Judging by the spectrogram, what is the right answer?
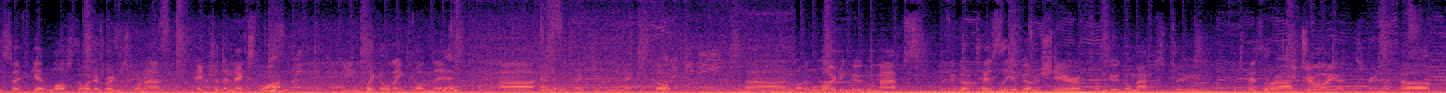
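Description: A man rattles off his words very fast while loud music plays behind him. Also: ordinary pitch variation. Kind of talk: group briefing. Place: street.

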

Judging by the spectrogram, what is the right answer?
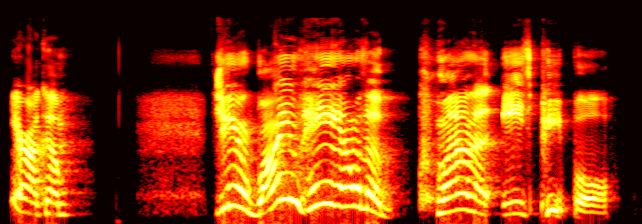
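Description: The speech moves at a moderate pace. Behind it, the background is quiet. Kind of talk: character voice play dialogue. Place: home room. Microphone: phone near.

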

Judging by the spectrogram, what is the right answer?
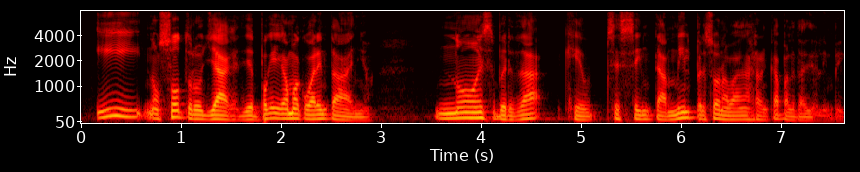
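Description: Against a quiet background, a man with a dark, mellow tone speaks with lively intonation and big swings in loudness. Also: moderate pace. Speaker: YouTube show host. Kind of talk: casual talk show discussion. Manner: joking, chatty. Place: studio. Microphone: studio mic.

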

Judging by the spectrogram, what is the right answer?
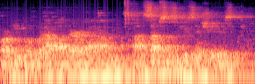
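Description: Strong room echo and light background noise surround a man's voice. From US, New York City. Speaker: author and awards host. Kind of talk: awards ceremony speech. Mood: heartfelt, personal. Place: hall. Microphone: camera far.

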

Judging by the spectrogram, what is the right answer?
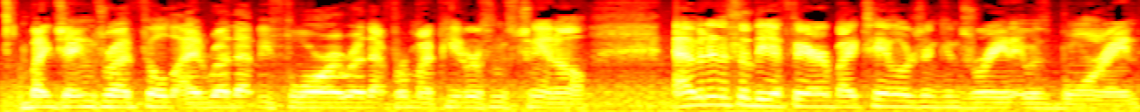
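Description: A man races along at a very fast pace while light background noise plays. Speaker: book vlogger. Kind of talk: casual vlog chat. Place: car.

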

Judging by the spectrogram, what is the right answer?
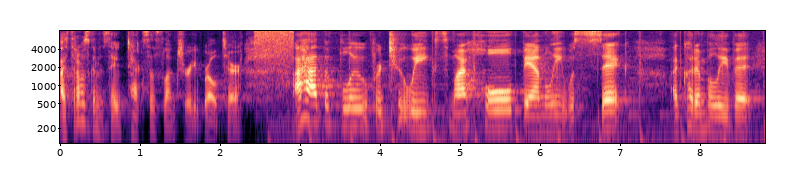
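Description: A woman with an upbeat tone talks at a moderate pace over music in the background. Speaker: luxury real estate agent. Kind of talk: casual talk to camera.

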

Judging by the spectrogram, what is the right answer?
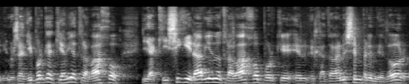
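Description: Very fast speech with lively intonation and a dark, mellow tone, with audible room echo. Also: man. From Catalonia. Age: 70s. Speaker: interviewee. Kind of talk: interview. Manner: halting. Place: home room.

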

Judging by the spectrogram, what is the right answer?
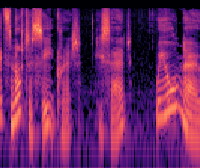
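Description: A woman's medium-pitched voice with vocal fry and very wide pitch swings. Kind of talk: children's audiobook reading.

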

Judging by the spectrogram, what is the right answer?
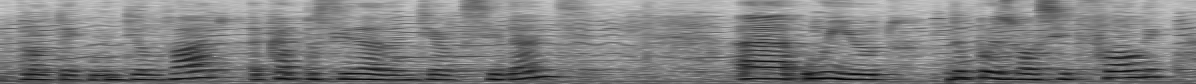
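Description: Clear music plays in the background. Over it, a woman speaks with ordinary pitch variation. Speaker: interviewee. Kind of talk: interview answer. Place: office.

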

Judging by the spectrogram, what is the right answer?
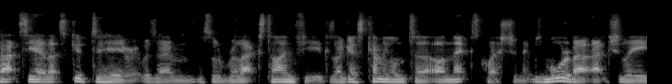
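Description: In a London accent, a man rattles along at a very fast pace with hardly any pauses. His pitch is fairly low and his intonation fairly even. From London, England. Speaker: podcast co-host. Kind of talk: casual interview. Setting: remote call. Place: home room. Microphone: video call.

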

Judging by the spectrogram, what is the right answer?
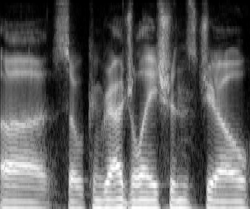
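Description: A man speaks in a fairly low-pitched voice. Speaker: podcast host. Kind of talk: casual podcast intro. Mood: playful, joking. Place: studio. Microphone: studio mic.

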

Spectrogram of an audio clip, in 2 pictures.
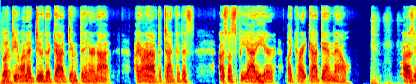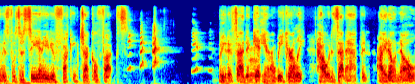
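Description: In a raspy, put-on character voice, a man rushes at a very fast pace between long, frequent pauses, recorded dry and close with no echo. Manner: raspy, threatening, impatient; irritated, crude.

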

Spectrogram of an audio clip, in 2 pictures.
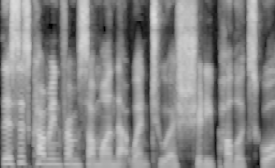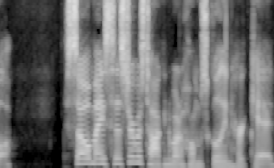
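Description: A woman talks at a fairly quick pace and fairly high pitch in a normal speaking voice, with lively intonation. The background is quiet, and the sound is dry with no echo. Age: 30s. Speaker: podcast host. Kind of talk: casual chat. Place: studio. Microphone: studio mic.

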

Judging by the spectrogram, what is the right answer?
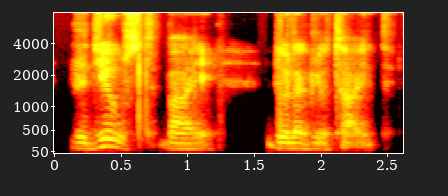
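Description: A man talks at a fairly slow pace with lively intonation and a somewhat breathy quality. Light background noise can be heard. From Sweden. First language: Swedish (speaking Indonesian). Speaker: cardiology professor. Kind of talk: lecture. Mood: calm, measured. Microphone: webcam.

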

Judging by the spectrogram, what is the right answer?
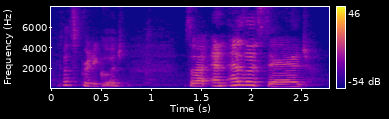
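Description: At a moderate pace, a woman speaks in a high voice. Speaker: haul vlogger. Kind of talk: casual vlog chat. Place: home room. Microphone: camera far.

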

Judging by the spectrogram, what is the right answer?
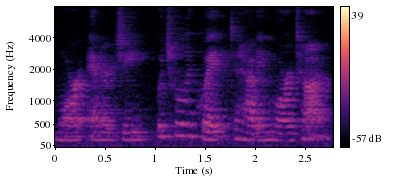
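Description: In a room with audible echo and light background noise, a woman speaks at a moderate pace in an upbeat tone. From Canada. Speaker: professional organizer and productivity coach. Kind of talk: casual talk to camera. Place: home room. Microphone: camera far.

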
